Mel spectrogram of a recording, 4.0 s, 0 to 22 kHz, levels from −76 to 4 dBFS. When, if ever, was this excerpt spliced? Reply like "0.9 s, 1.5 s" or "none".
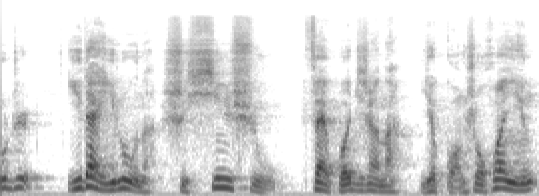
2.3 s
